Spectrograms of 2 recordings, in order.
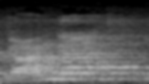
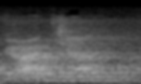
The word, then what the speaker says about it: Ganga: They are Ganga, or Ganja, which I'm reluctant to call it Ganja, although it can be pronounced several ways. Ganja, people think you're Rastafarian.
